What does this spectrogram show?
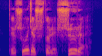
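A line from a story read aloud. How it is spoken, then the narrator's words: Irritated growl, big man. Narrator (Russian): раздраженно рыкнул здоровяк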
